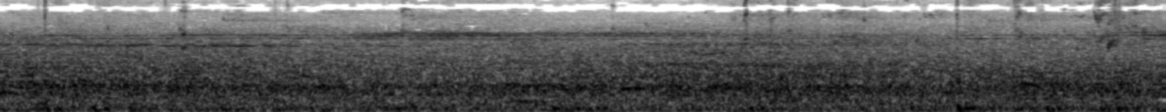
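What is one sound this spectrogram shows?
A busy crowd murmurs and chatters throughout a large echoing hall.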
